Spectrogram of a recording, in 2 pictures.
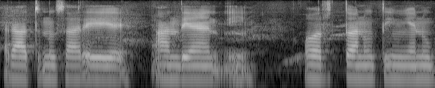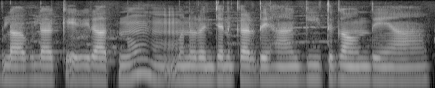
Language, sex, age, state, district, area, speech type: Punjabi, female, 30-45, Punjab, Shaheed Bhagat Singh Nagar, rural, spontaneous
